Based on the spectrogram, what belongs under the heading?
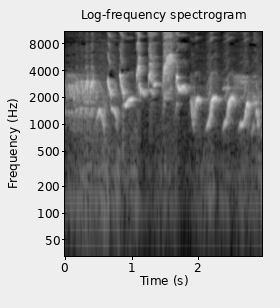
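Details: White-rumped shama in contest-style song training: a rapid warbled trill, then sharp rasping notes and a series of clear down-slurred whistles repeated about twice a second, loud and close.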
